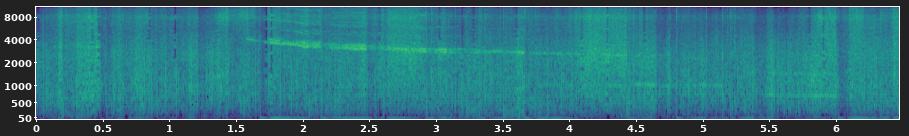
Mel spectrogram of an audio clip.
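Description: Many fireworks and firecrackers going off at once in a dense, continuous crackle of bangs. About two seconds in, a long falling whistle sounds over them, with a fainter, lower falling tone near the end.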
